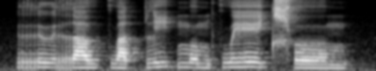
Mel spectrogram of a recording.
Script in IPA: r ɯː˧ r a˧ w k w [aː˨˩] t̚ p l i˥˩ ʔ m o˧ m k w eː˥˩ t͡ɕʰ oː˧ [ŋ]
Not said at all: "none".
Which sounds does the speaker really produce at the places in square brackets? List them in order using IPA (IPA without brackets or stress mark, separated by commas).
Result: a˨˩, m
